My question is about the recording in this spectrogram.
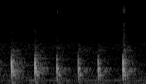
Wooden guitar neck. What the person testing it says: If you hear rattling, which you don't hear on this, thank God, you know it's something loose with the truss rod.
